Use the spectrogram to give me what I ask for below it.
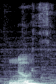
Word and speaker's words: Nótt: And the double T was, expressly pronounced as a TH.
